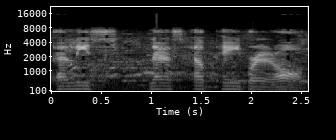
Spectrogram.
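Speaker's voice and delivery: usual speaking voice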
